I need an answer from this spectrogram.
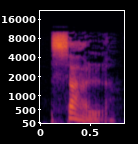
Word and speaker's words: salle: Salle. Une salle. Okay, so even if you get the double L here, it will be still the same pronunciation as this one.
